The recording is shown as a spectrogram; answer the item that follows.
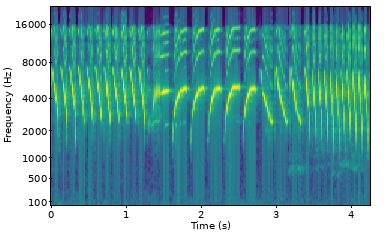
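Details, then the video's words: Lure song of a canary, used to make other canaries start singing: fast rattling note series give way to five loud, arching whistled notes, then a brisk repeated trill to the end. "Cukup Putar Sebentar Saja Burung Kenari Lain Bakal Langsung Ikut Gacor Ngerol Mewah Dengan Pancingan"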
